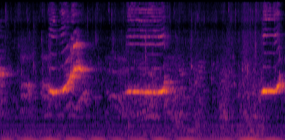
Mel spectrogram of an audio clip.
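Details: African grey parrot whistling indoors: three tonal, harmonic whistles, one sweeping upward, one held level, one short and rising, with a steady background noise like running water.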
